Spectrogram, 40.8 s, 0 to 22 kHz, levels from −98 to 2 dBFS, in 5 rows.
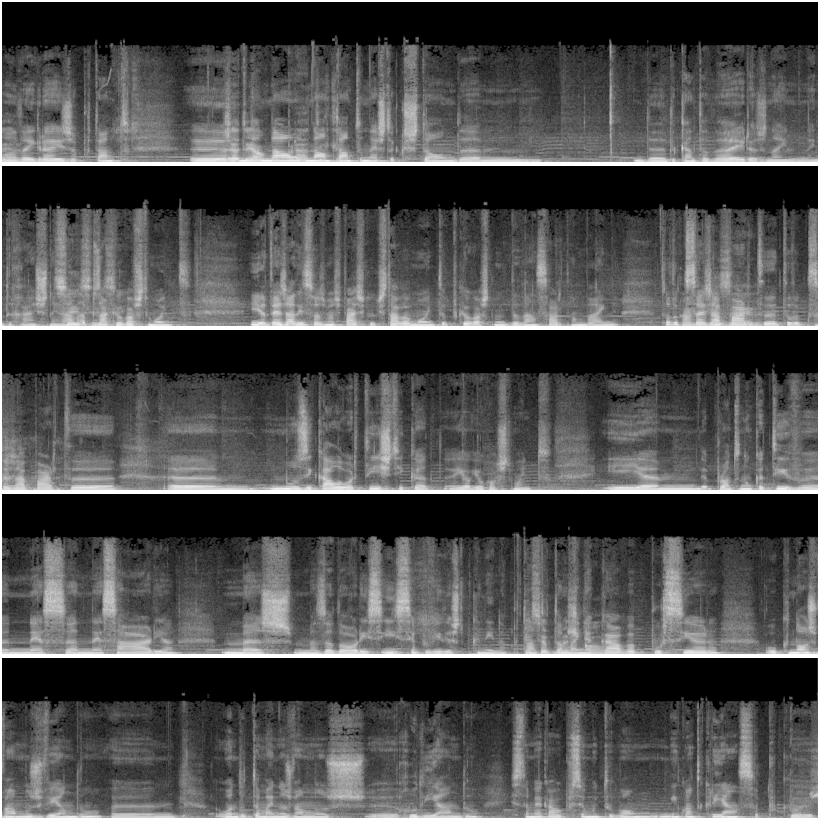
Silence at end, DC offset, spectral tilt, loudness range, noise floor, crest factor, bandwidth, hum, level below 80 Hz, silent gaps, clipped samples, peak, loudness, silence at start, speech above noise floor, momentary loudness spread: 0 s; under 0.1%; -5 dB/octave; 5 LU; -39 dBFS; 14 dB; 16.5 kHz; none; -46 dBFS; none; under 0.1%; 0 dBFS; -14 LUFS; 0 s; 25 dB; 10 LU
